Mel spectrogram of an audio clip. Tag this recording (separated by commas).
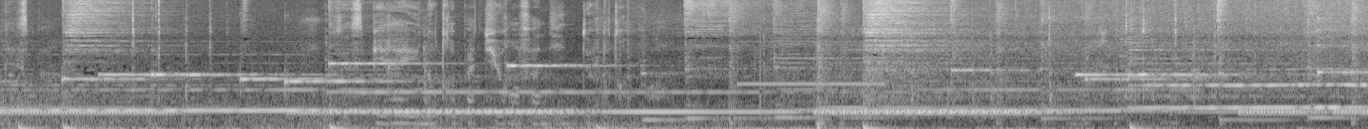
Musical instrument, Music, Speech, Guitar, Plucked string instrument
